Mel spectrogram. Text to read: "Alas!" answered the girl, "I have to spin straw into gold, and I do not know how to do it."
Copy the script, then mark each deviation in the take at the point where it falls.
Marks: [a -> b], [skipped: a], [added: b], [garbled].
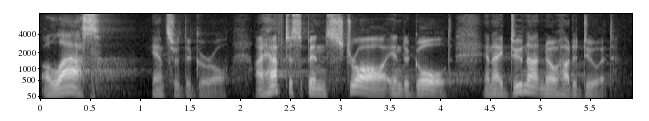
"Alas!" answered the girl, "I have to spin straw into gold, and I do not know how to do it."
